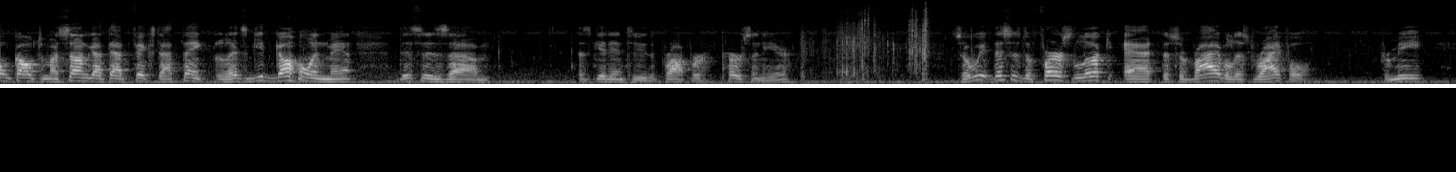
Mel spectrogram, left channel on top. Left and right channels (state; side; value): silent; right; digital silence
